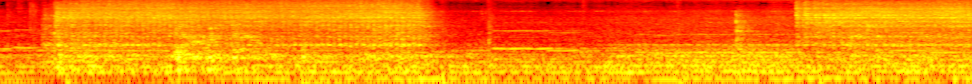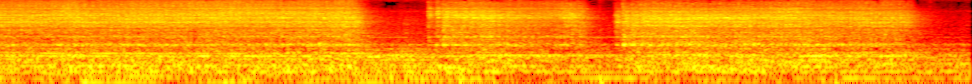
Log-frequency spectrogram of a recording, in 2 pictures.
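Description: A lathe motor hums steadily.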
